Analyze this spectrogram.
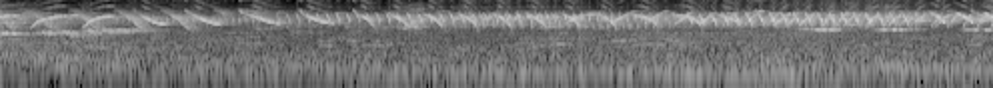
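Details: Canary breeding song from a Klaten, Indonesia breeding room, meant to bring females into condition. High chattering notes build into a loud, fast, continuous trill, with overlapping singers.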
